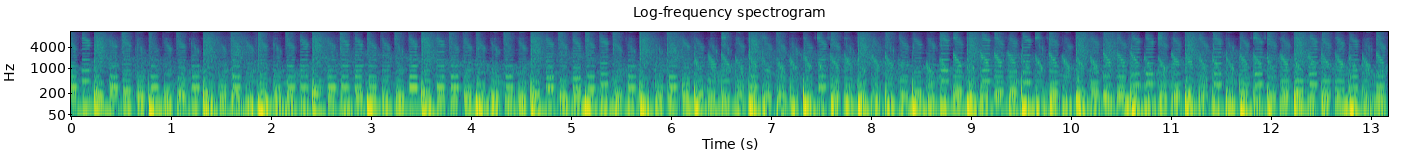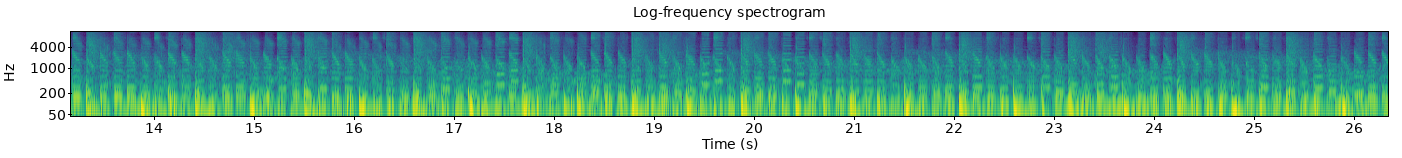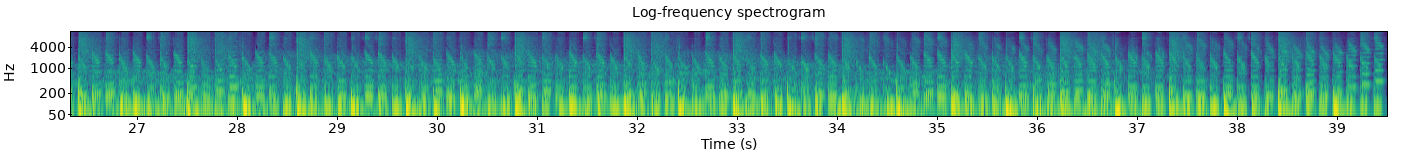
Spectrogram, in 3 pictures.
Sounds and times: Drum Samples 0.0 - 39.5
synthesizer 0.0 - 39.5

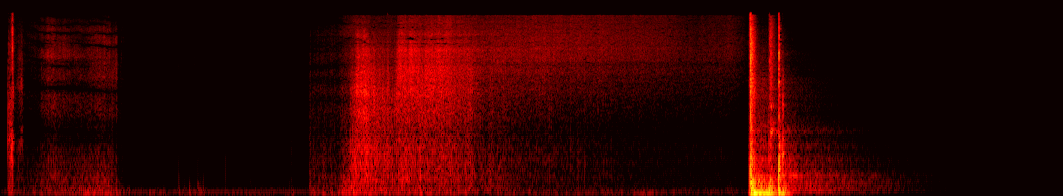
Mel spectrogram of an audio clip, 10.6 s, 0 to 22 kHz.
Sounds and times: table bomb 7.5 - 8.4

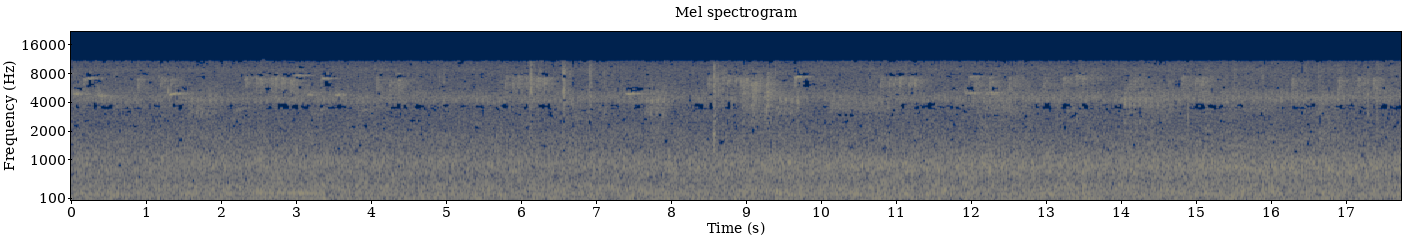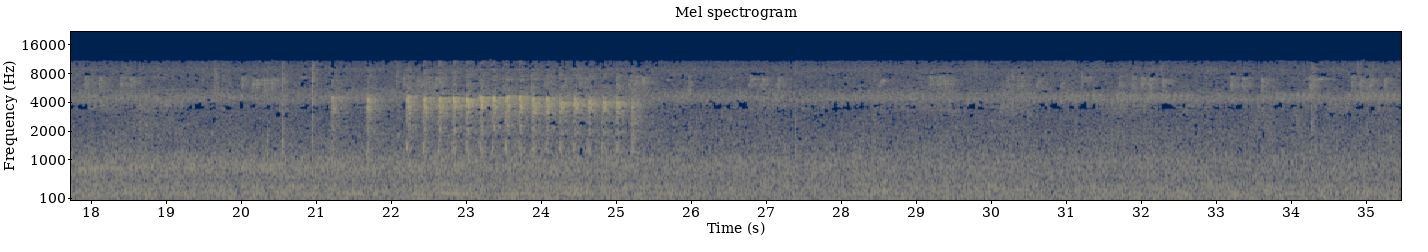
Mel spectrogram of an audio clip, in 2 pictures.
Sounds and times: crickets in the background 0.0 - 35.4
wind 0.0 - 35.4
bird calls 20.0 - 25.5

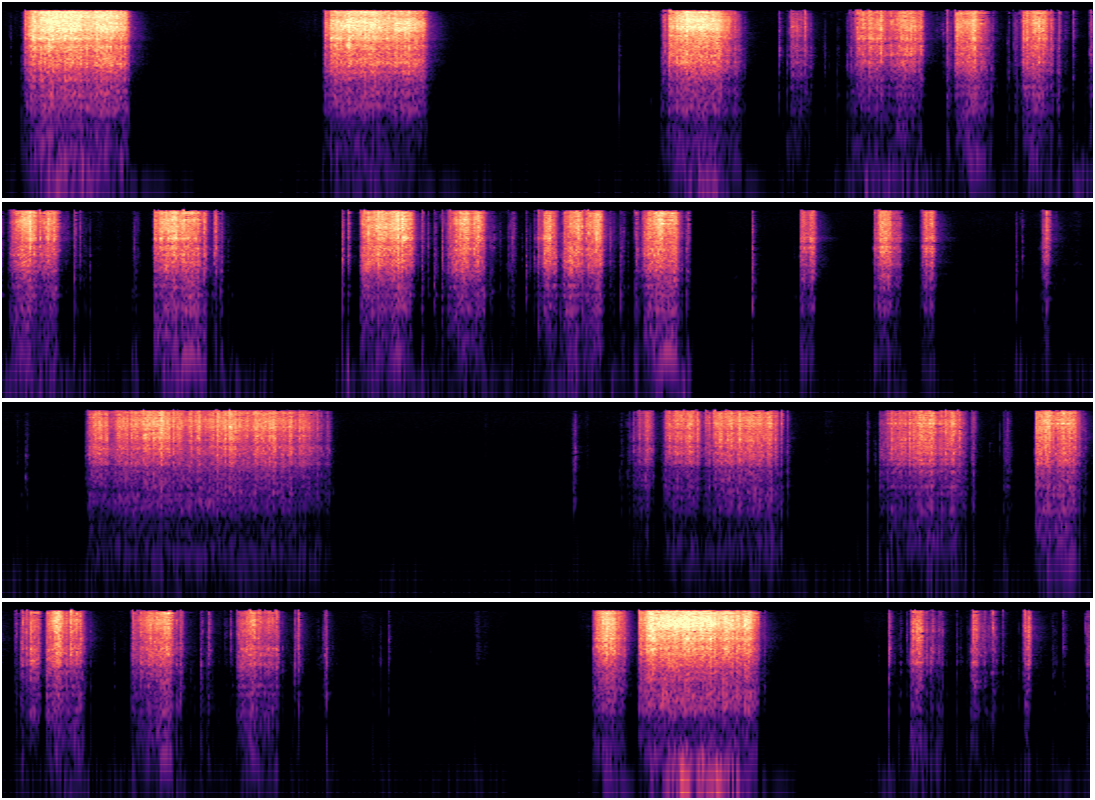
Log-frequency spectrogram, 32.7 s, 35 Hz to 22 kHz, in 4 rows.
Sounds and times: little helicopter wind-up tin toy 5.0 - 8.7
little helicopter wind-up tin toy 17.0 - 18.8
little helicopter wind-up tin toy 21.1 - 22.3
little helicopter wind-up tin toy 23.0 - 26.8
little helicopter wind-up tin toy 29.0 - 30.2
little helicopter wind-up tin toy 31.2 - 32.7

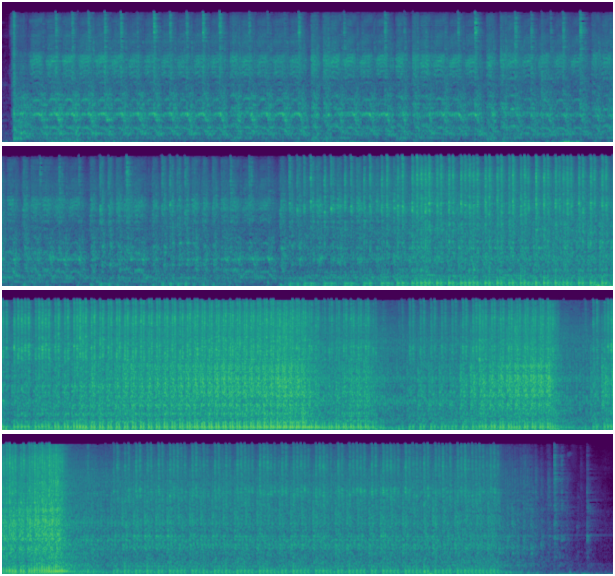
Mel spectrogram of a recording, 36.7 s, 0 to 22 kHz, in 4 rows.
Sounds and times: Diesel Tractor starts and runs in cold weather 0.0 - 36.6

